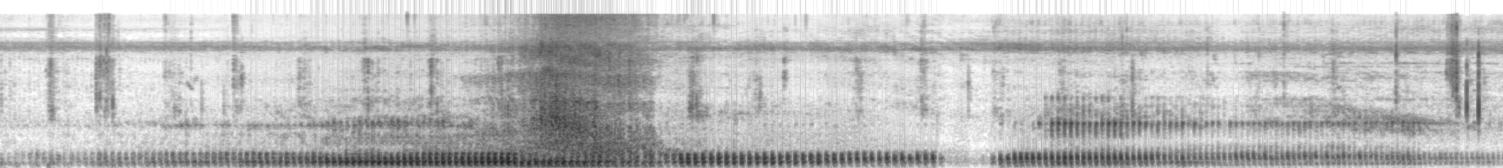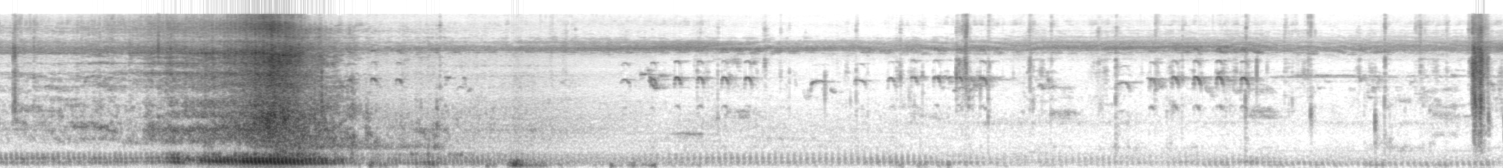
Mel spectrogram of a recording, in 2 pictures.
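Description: Motorcycles passing close by on the road, one about five seconds in and another near eighteen seconds, with an engine drone between them. A steady high insect whine runs throughout, and faint bird or insect chirps come in near the end.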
